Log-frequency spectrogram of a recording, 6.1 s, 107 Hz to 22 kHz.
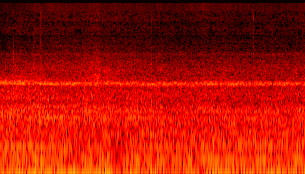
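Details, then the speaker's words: Pontiac Vibe with Corolla engine (90,000 miles, from a wrecked Corolla) first start after swap: smooth even idle, thin steady alternator whistle suggesting a weak battery; engine sounds normal. "daytime running lights motor sounds good motor sounds perfect actually"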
